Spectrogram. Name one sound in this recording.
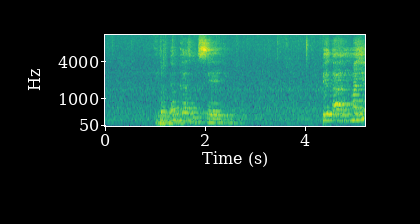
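A man speaks with animation into a microphone, heard through a loudspeaker in an echoing hall.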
